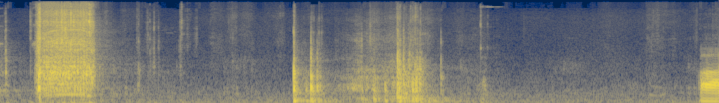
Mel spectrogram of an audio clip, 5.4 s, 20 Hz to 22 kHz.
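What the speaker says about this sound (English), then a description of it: "with a 10mm remove this bolt here" A 10mm socket on a ratchet or power tool backing out an ignition coil bolt on a 2002-06 Toyota Camry engine, short bursts of whirring and metallic clicks separated by quiet pauses, close by.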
